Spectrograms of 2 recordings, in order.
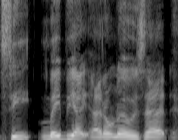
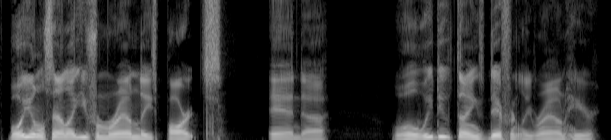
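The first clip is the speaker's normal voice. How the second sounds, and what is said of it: Put-on Southern accent. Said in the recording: “if you're a Southerner with an accent, are you insulted that I even did those two lines?”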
